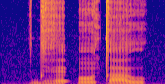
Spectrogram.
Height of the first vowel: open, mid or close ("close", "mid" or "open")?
mid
